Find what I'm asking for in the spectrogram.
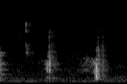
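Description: Chewing tough raw beef: a few moist, close bites and chews, two distinct squelching crunches about half a second apart, quiet and isolated.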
